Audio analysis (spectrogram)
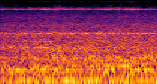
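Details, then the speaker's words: Jet metal-cutting band saw after the drive belt was tightened by moving the motor back: a short, steady, even hum from the motor and belt with no slap or rough note, quieter than its earlier raw sound; running normally. "oh much better look at that and it's quieter i don't have any footage of what it sounded like but it sounded real raw"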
